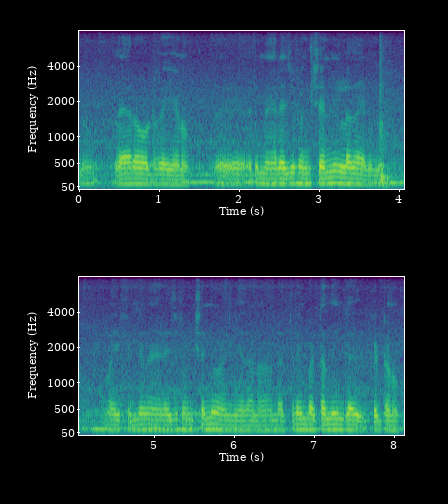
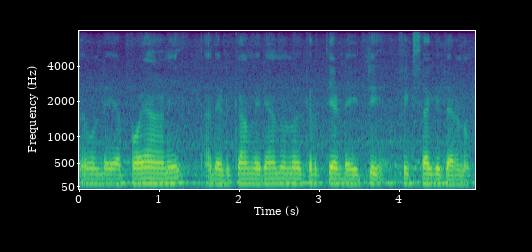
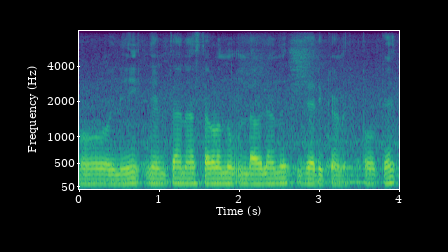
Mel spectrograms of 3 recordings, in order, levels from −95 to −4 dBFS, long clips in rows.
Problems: constant background noise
